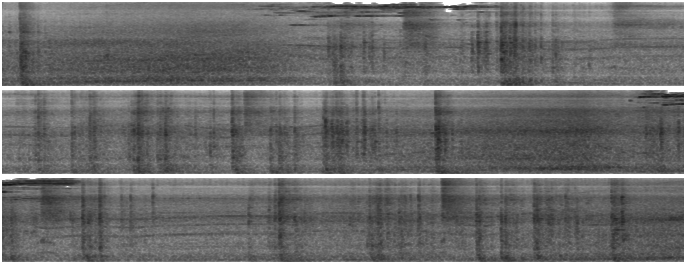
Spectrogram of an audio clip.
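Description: Curotto-Can garbage truck at work: the diesel engine runs under load with a hydraulic whine while the arm and plastic cart knock and bang. Two short air-brake hisses come about a third of the way in and again past the middle.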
